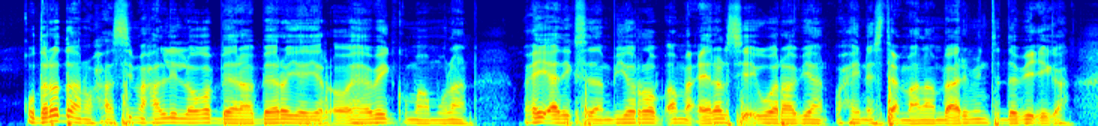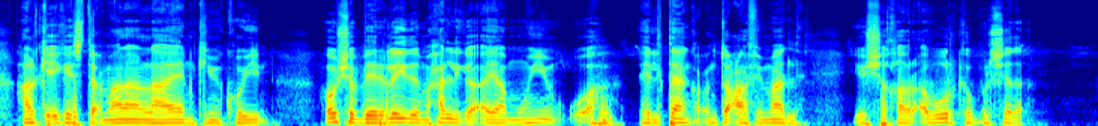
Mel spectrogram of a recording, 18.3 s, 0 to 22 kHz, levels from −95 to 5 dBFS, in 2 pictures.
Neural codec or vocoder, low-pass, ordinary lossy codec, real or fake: none; none; none; real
